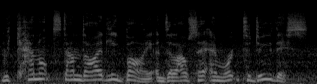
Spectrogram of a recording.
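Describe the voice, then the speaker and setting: A resolute, loyal companion in a fantasy game. He speaks formally and earnestly in a fairly high, lively voice, with clear noise behind the game audio. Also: fairly quick. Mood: earnest resolve. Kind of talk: video game drama voice acting.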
